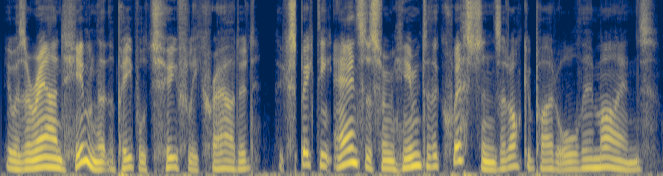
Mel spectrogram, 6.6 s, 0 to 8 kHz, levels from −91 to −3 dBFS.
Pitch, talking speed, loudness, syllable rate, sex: 150 Hz, 190 wpm, -18 LUFS, 4.9 syllables/s, male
